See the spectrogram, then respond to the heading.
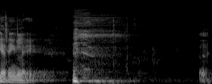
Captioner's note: chuckles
